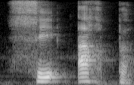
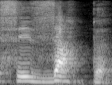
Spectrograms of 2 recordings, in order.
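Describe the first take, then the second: First: The s is not carried onto the next word. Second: The s is linked onto the next word. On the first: The speaker calls it right. "On entend la voyelle" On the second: The speaker calls it wrong. "On ne dit pas"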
